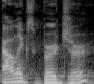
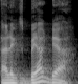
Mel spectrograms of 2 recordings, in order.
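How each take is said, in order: First: The name is said with an English pronunciation. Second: The name is said with a German pronunciation. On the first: This is how the name is said in England. "en Angleterre" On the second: This is how the name is said in Germany. "en Allemagne"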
